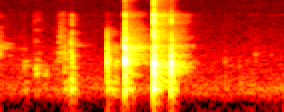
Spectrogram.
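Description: Plastic clicks and knocks from a corded desk telephone's housing being handled and turned over in the hands: a few faint clicks, then three sharper knocks about a second in.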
